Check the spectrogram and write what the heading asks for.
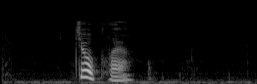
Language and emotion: Russian, neutral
